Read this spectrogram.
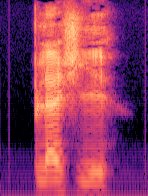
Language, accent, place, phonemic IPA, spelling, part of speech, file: French, France, Lyon, /pla.ʒje/, plagier, verb, LL-Q150 (fra)-plagier.wav
- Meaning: to plagiarize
